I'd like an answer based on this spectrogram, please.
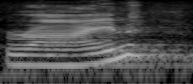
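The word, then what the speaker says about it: Rhyne: miss rhyme d-e-l-o-r-e-s ryan one syllable r-h-y-n-e and my name is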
